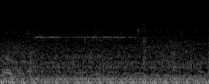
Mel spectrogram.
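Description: Car engine idling steadily, with a faint high steady tone for about a second.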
